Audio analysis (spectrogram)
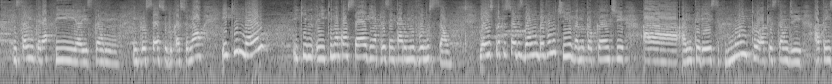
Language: Portuguese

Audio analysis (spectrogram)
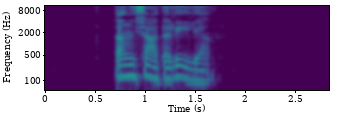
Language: Chinese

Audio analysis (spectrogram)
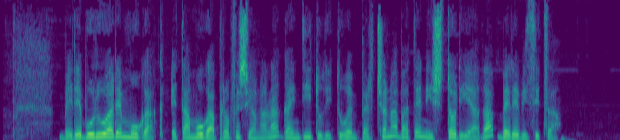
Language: Basque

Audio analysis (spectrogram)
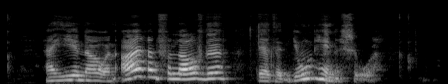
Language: Western Frisian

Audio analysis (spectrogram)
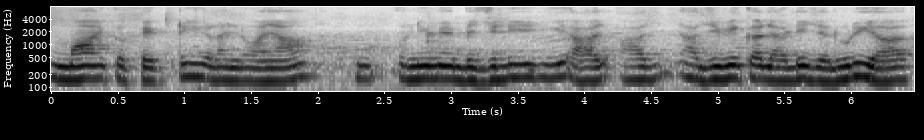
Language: Sindhi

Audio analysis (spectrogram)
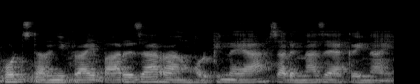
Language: Bodo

